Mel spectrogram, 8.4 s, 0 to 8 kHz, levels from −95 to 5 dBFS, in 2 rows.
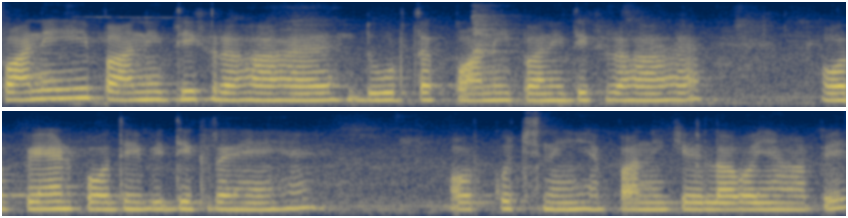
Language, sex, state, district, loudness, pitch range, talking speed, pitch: Hindi, female, Haryana, Charkhi Dadri, -17 LUFS, 200-215 Hz, 200 wpm, 205 Hz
